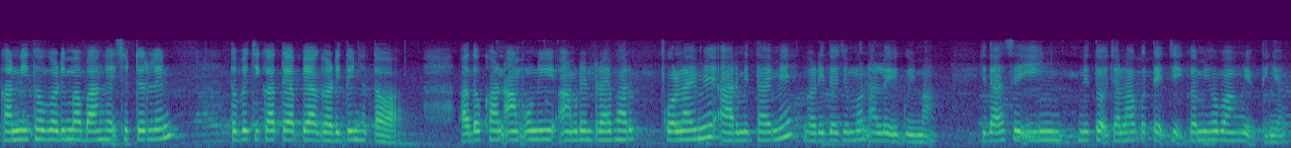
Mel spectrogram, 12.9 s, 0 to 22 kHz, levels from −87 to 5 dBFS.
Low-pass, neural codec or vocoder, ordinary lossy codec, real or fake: 7.2 kHz; none; Opus, 64 kbps; real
